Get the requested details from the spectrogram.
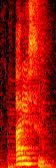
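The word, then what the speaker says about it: アリス: Alice, le e ne se prononce pas en japonais. Du coup, on va prendre dans sa on va prendre le alisu.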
